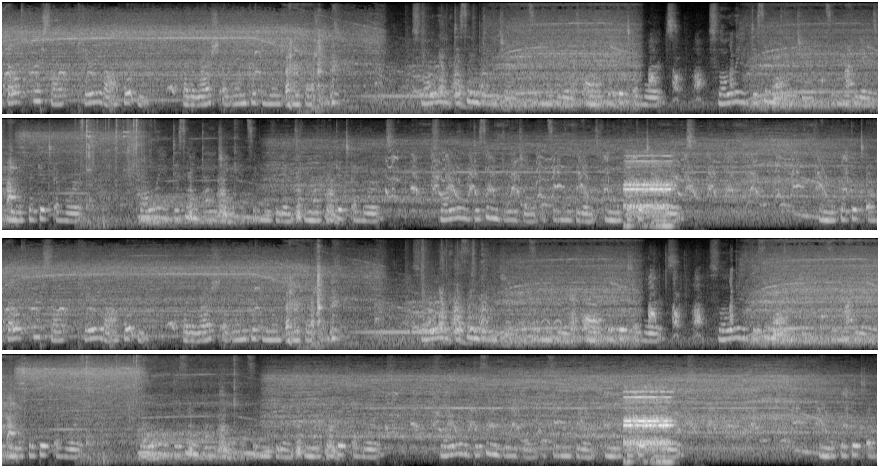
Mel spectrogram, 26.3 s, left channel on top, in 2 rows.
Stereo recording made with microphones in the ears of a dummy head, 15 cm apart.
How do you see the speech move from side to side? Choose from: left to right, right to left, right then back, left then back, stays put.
stays put.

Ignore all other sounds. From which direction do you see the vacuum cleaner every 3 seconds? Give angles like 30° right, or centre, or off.
20° left, 20° left, 20° left, centre, 40° right, 70° right, 70° right, 50° right, 10° right.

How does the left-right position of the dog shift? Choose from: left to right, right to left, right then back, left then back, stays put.
right then back.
